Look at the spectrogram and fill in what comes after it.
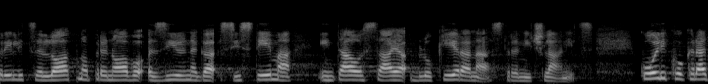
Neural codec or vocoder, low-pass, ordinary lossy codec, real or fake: none; 7.2 kHz; none; real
